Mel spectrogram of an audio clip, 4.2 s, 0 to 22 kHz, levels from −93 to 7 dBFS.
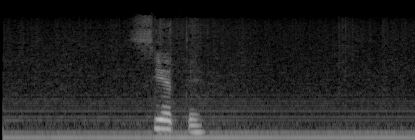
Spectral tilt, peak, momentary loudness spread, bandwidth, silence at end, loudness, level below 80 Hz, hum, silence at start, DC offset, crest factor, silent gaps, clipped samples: -6 dB/octave; -16 dBFS; 19 LU; 15 kHz; 0 s; -37 LUFS; -44 dBFS; none; 0.05 s; under 0.1%; 22 dB; none; under 0.1%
